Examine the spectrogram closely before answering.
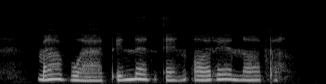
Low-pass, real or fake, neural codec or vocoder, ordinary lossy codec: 9.9 kHz; real; none; none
